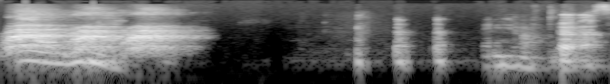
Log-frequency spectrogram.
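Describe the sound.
A dog barks in a loud burst during a Zoom video call, then lets out three short, sharp yips in quick succession before a person begins speaking.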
